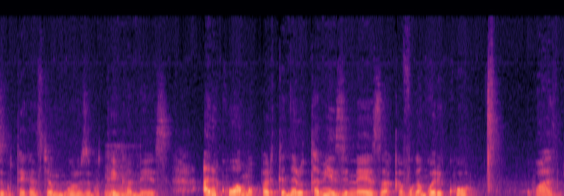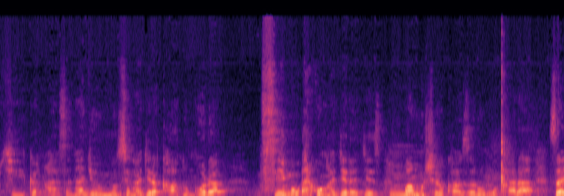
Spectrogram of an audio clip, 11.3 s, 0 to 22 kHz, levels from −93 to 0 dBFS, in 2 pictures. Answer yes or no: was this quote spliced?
no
